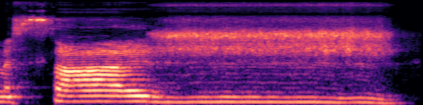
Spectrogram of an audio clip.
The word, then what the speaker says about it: massage: So sash and then massage. The air freely comes out.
